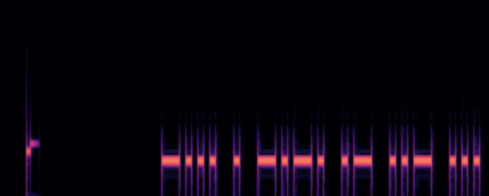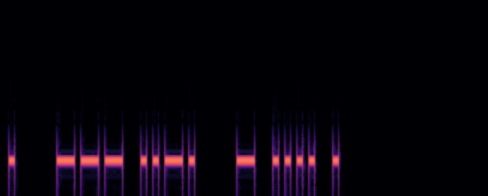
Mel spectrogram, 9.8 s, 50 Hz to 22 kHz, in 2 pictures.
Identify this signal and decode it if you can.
Morse code, heard as a keyed tone, about 19 wpm, 700 Hz. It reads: BECAUSE OF THE
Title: Sets of 3 Words 20wpm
